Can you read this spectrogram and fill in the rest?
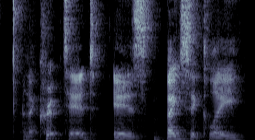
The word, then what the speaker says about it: cryptid: how do I say it? Say it again. – Cryptid. – Cryptid. – Cryptid. So it's C-R-Y-P-T-I-D.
